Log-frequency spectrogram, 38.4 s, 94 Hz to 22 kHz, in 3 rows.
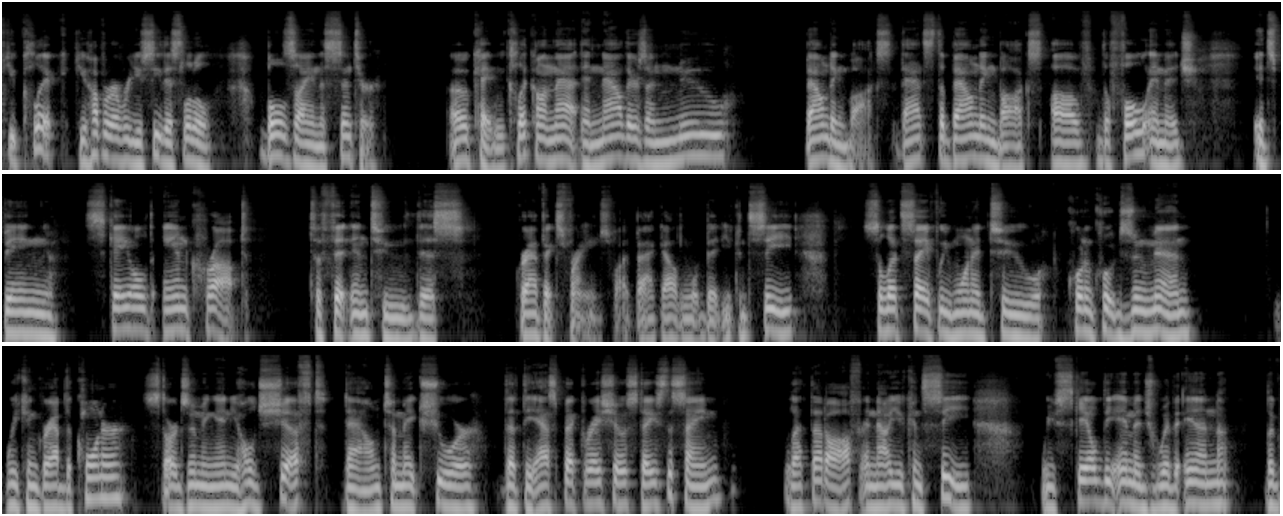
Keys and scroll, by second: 18.6 super+-.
